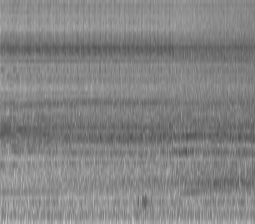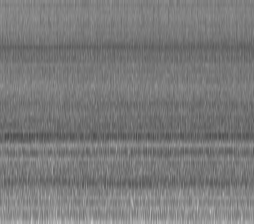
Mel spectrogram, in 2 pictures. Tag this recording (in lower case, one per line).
engine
